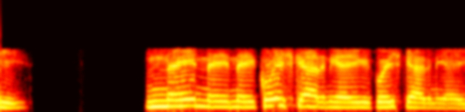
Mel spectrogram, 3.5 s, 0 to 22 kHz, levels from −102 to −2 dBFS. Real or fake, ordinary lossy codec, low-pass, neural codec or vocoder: fake; none; 3.6 kHz; vocoder, 44.1 kHz, 128 mel bands every 256 samples, BigVGAN v2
